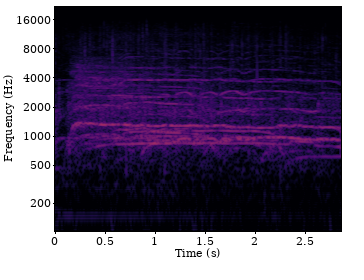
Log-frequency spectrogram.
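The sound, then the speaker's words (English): An audience applauds and cheers for a newly engaged woman for about three seconds, a steady wash of clapping mixed with overlapping whoops and high-pitched shouts, loud and sustained throughout. “So, first, let's give her an awesome round of applause, real quick.”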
